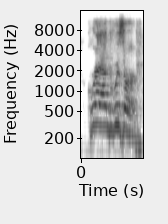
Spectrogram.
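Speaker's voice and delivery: shouting. Arguing about a church set on fire, blurting out the answer, shouting. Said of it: "What are you shouting?".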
